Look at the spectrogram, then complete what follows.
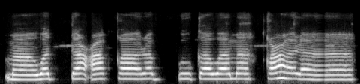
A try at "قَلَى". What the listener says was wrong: So no need to elongate the sound. Yeah, it's just short. قلى. So the qaf had just a fath on it. That's a very short sound. No need to elongate that.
